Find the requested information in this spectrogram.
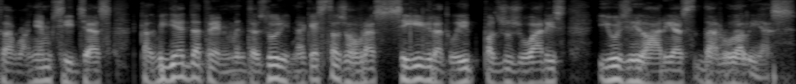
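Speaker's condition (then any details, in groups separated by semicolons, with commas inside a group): No condition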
